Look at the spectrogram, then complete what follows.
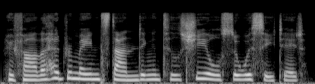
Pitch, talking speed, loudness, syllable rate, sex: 225 Hz, 190 wpm, -17 LUFS, 5.8 syllables/s, female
